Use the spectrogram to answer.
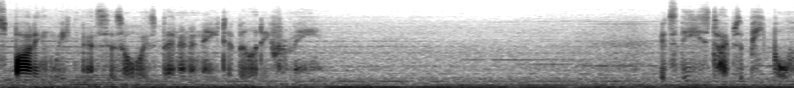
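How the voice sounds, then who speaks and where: A man playing a gravelly psychopath on the phone. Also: lowish voice, moderate pace, close to an everyday voice. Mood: whispered menace. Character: cold, manipulative male psychopath caller. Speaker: caller. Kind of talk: film drama acting. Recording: tinny phone line with faint noise.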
